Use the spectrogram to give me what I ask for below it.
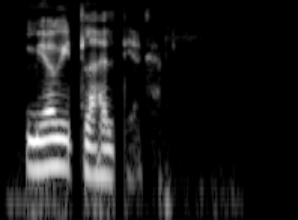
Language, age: Icelandic, 70-79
